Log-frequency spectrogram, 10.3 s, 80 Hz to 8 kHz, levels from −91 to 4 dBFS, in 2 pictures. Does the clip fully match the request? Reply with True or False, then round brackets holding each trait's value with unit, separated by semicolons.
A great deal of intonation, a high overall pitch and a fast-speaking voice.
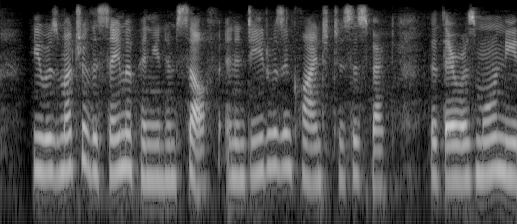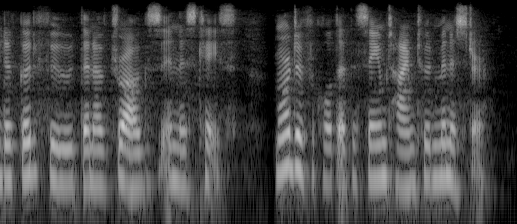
False (2.9 semitones; 210 Hz; 210 wpm)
